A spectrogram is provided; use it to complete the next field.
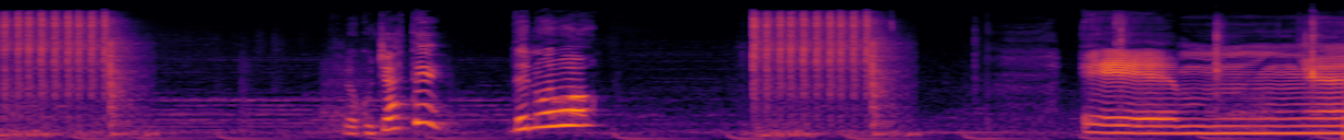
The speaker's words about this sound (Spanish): Para poder prender el horno necesito fuego. Entonces, ¿puede llegar a ser un magiclic? Perfecto. Claro que sí.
